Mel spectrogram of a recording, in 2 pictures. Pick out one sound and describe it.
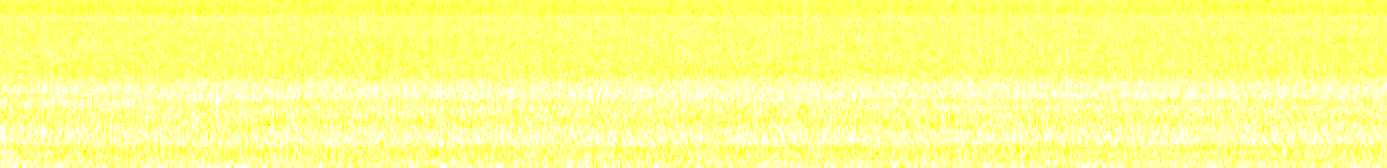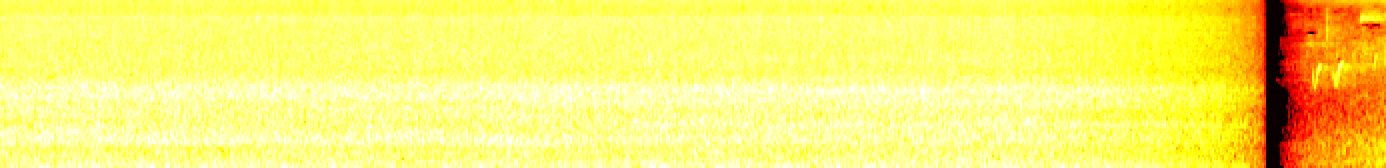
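A small waterfall splashes and rushes steadily over rocks.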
